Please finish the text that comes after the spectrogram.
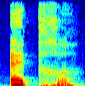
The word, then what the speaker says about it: être: Être. Okay, so remember that when you get this accent circonflexe here, you should really pronounce it openly. So, être. Okay, don't insist on the final être.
